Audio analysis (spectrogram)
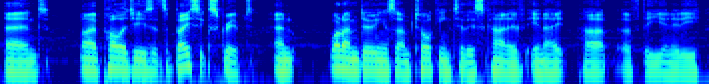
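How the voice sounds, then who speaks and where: A man giving an informal software tutorial as an instructor, explaining step by step in a halting way with pauses mid-sentence. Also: medium pitch, level tone, clean tone, no room sound, faint music behind.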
